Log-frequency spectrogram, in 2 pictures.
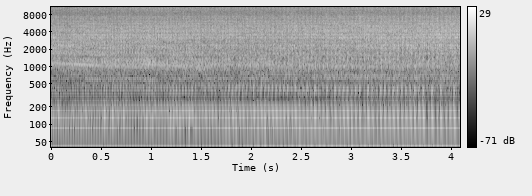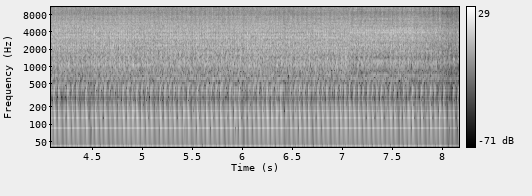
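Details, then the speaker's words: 1974 Honda XR75, 48-year-old single-cylinder, air screw 3.5 turns out, choke a third closed, fast idle: uneven thumping with rasp, never quick and crisp, burning a lot of oil, plug fouled with burnt oil; engine likely worn, probably needs full rebuild. "still not quick and crisp and it's definitely burning a lot of oil"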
